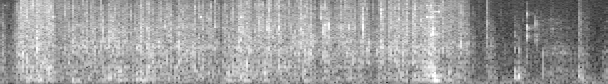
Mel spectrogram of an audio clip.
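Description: Clear plastic parts bag crinkling as hands rummage through it and pull out a nut, thinning to a few light clicks near the end.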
